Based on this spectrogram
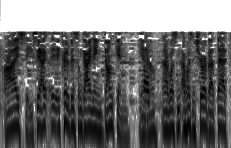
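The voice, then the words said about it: Non-local accent. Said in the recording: “as you can probably tell from my accent, I'm not from around here”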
